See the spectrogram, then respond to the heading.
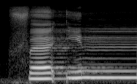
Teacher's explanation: Kemudian ada hukum gunnah musyaddadah karena nunnya bertasydid, maka dibacanya dengung. Jadi ini bunyi N kita tahan.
